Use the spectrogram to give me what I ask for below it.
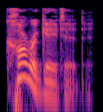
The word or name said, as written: corrugated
